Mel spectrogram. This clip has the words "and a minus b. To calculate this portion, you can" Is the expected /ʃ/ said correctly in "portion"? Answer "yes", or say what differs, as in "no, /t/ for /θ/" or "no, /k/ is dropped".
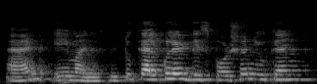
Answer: yes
